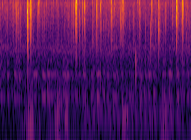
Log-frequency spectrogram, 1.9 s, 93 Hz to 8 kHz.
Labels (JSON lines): {"label": "anthrophony, mechanical", "recorder": "SoundTrap 300"}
